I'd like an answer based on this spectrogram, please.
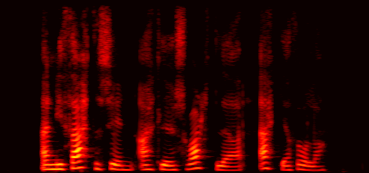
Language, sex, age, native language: Icelandic, female, 13, Icelandic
